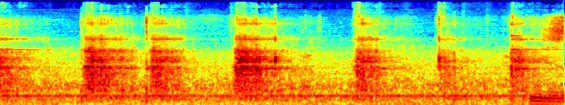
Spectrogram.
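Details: Removed belt tensioner pulley spun by hand after a squeaky abnormal engine noise: dry, gritty rasping in bursts about once a second, rough bearing; replacement pulley turns very smooth.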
